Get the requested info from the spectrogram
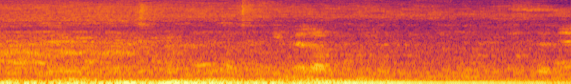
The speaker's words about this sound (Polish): ciężarówka jedzie.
